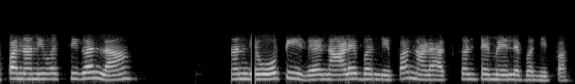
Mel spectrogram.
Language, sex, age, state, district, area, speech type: Kannada, female, 60+, Karnataka, Kolar, rural, conversation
